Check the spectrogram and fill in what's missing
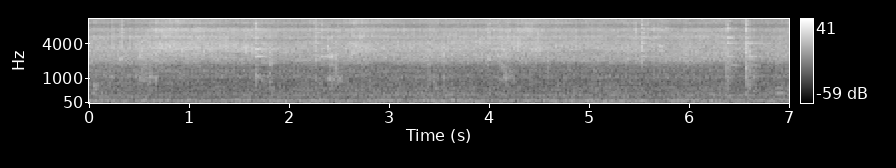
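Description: Cauliflower curry with peas sautéing in a pan, a loud continuous sizzle with occasional spatula strokes, close and steady throughout.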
